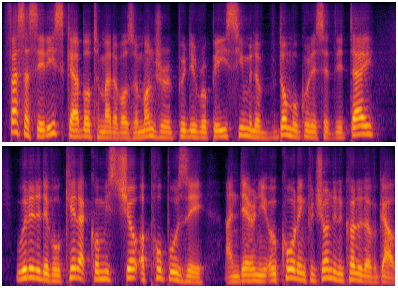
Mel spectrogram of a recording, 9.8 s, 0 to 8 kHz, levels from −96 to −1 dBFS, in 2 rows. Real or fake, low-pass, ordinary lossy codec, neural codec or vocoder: fake; none; none; codec, 16 kHz, 0.2 kbps, FocalCodec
